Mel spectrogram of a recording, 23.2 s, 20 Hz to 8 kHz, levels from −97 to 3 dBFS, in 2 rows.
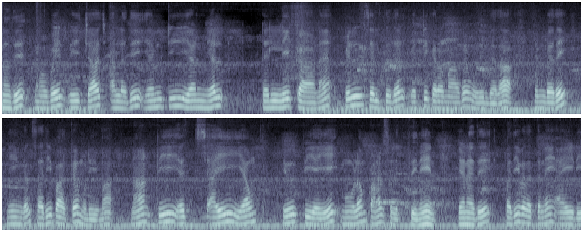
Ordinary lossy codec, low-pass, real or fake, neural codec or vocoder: none; none; real; none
